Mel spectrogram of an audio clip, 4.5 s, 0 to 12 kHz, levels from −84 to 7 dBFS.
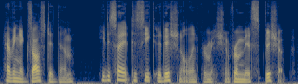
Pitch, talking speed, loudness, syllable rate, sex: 115 Hz, 160 wpm, -21 LUFS, 6.3 syllables/s, male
